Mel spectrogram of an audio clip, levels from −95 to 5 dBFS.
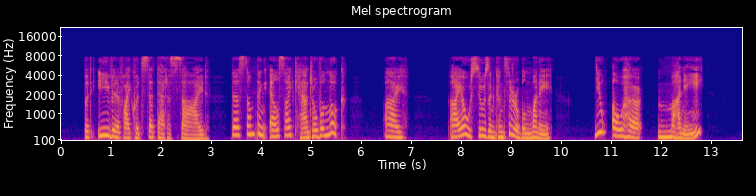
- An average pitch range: No, wide, 6.7 semitones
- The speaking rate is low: Yes, slow, 105 wpm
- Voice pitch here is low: No, high, 200 Hz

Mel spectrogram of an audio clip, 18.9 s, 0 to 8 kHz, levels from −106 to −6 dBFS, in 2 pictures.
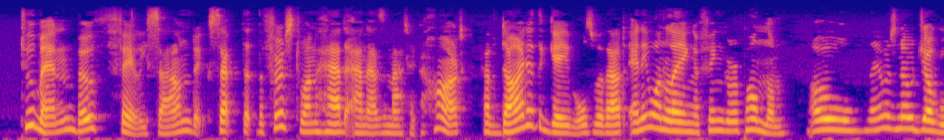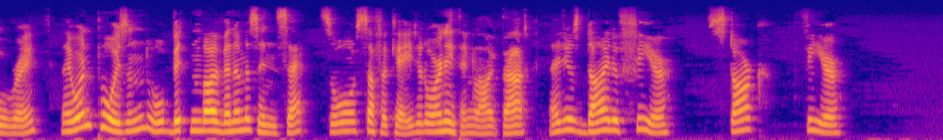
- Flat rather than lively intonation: No, average, 4.5 semitones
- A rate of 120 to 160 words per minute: No, average, 170 wpm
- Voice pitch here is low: No, high, 195 Hz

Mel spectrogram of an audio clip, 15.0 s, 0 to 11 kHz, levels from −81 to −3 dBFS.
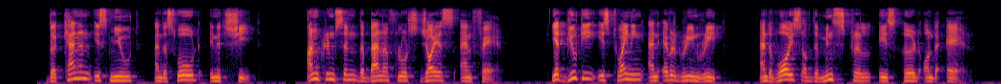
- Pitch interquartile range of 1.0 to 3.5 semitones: No, average, 4.3 semitones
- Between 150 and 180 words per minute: No, average, 140 wpm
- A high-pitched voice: No, medium, 160 Hz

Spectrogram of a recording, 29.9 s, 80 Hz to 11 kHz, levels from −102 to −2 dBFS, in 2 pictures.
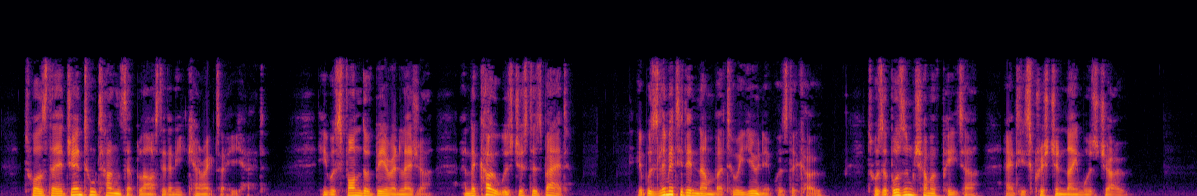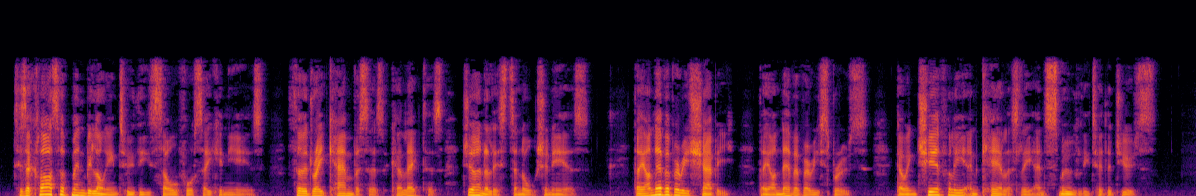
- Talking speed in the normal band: Yes, average, 170 wpm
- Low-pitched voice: Yes, low, 110 Hz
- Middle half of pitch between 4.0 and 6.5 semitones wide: Yes, average, 4.8 semitones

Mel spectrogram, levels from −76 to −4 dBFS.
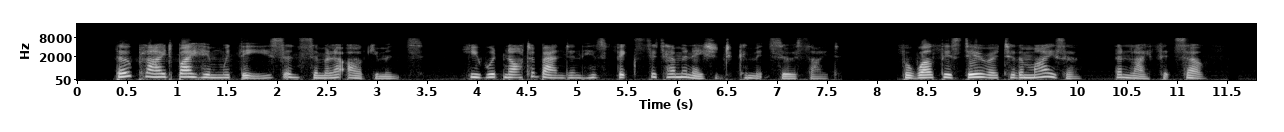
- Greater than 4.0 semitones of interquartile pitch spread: Yes, average, 4.6 semitones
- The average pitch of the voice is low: No, medium, 185 Hz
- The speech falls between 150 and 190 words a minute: Yes, average, 155 wpm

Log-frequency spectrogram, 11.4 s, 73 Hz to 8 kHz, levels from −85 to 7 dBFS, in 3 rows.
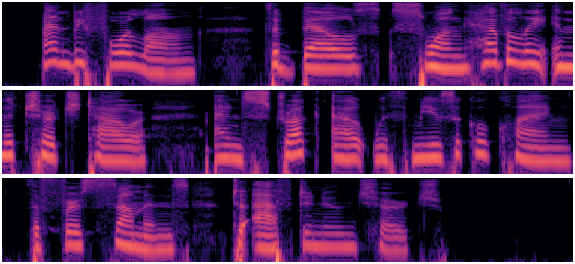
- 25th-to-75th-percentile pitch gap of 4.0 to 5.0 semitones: Yes, average, 4.3 semitones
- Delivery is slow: Yes, slow, 120 wpm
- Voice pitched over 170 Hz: Yes, medium, 185 Hz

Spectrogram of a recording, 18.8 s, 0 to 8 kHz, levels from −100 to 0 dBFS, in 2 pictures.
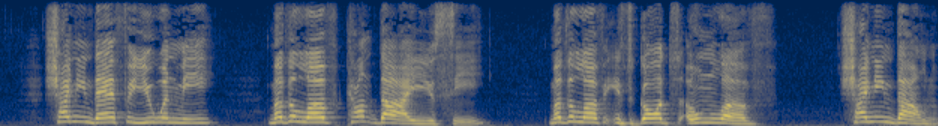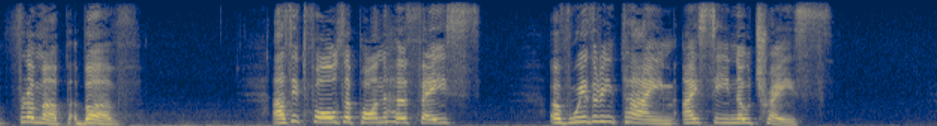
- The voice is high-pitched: Yes, very high, 260 Hz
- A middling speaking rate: No, slow, 115 wpm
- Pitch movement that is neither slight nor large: Yes, average, 4.6 semitones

